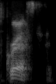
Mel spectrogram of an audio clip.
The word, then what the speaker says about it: Gristh: So this is Gris, spelled Gristh. So you have to kind of hiss a little bit to say his name.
